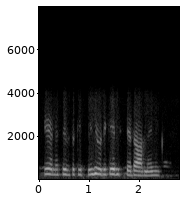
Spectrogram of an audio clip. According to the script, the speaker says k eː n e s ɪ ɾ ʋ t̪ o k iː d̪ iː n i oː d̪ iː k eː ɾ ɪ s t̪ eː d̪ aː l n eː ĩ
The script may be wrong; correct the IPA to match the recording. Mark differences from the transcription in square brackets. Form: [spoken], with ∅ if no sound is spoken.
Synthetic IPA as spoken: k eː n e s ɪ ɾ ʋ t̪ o k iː [t̪] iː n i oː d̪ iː k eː ɾ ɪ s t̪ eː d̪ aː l n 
